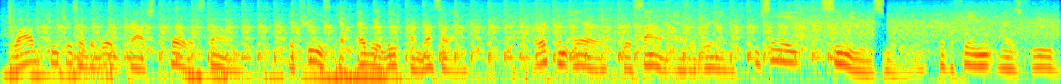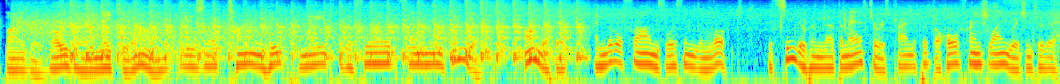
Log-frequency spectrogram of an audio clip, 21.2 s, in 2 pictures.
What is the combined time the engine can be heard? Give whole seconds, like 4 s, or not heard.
14 s.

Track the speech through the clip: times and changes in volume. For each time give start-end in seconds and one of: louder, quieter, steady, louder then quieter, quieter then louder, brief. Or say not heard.
0.1-21.1 steady.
